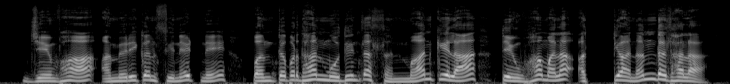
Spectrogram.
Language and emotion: Marathi, happy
